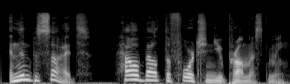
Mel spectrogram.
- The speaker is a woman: No, male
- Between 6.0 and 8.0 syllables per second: Yes, 7.0 syllables/s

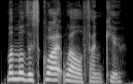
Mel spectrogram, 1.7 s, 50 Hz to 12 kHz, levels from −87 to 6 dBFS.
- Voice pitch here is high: Yes, high, 205 Hz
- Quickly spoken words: Yes, fast, 215 wpm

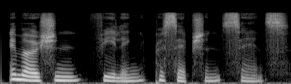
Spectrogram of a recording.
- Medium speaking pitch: Yes, medium, 175 Hz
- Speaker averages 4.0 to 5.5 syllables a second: No, 3.8 syllables/s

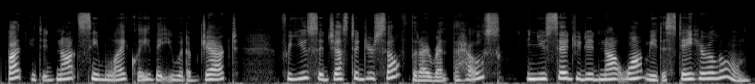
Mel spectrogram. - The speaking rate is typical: No, fast, 245 wpm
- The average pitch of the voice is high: Yes, high, 235 Hz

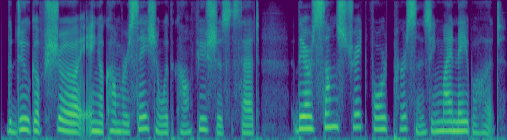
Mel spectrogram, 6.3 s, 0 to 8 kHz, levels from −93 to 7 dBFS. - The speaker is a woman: Yes, female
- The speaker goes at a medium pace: Yes, average, 170 wpm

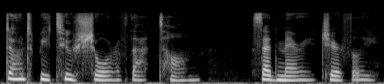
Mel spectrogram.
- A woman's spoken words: Yes, female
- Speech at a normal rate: Yes, average, 155 wpm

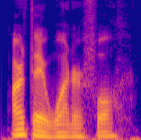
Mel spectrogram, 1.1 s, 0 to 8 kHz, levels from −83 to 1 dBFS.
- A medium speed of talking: Yes, average, 170 wpm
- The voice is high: No, very low, 95 Hz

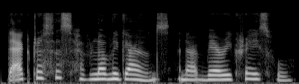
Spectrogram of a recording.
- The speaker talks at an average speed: Yes, average, 180 wpm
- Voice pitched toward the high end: Yes, high, 225 Hz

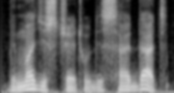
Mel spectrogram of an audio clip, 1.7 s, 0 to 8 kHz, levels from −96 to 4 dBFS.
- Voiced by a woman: No, male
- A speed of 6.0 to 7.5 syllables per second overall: Yes, 6.6 syllables/s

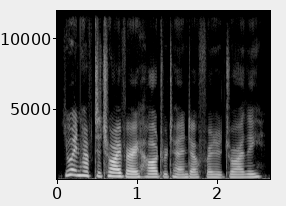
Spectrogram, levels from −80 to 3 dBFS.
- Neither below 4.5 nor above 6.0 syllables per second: No, 6.4 syllables/s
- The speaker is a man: No, female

